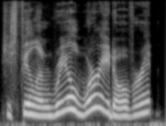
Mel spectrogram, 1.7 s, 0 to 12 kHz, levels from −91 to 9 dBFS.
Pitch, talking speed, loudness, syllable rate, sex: 240 Hz, 215 wpm, -15 LUFS, 6.1 syllables/s, female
